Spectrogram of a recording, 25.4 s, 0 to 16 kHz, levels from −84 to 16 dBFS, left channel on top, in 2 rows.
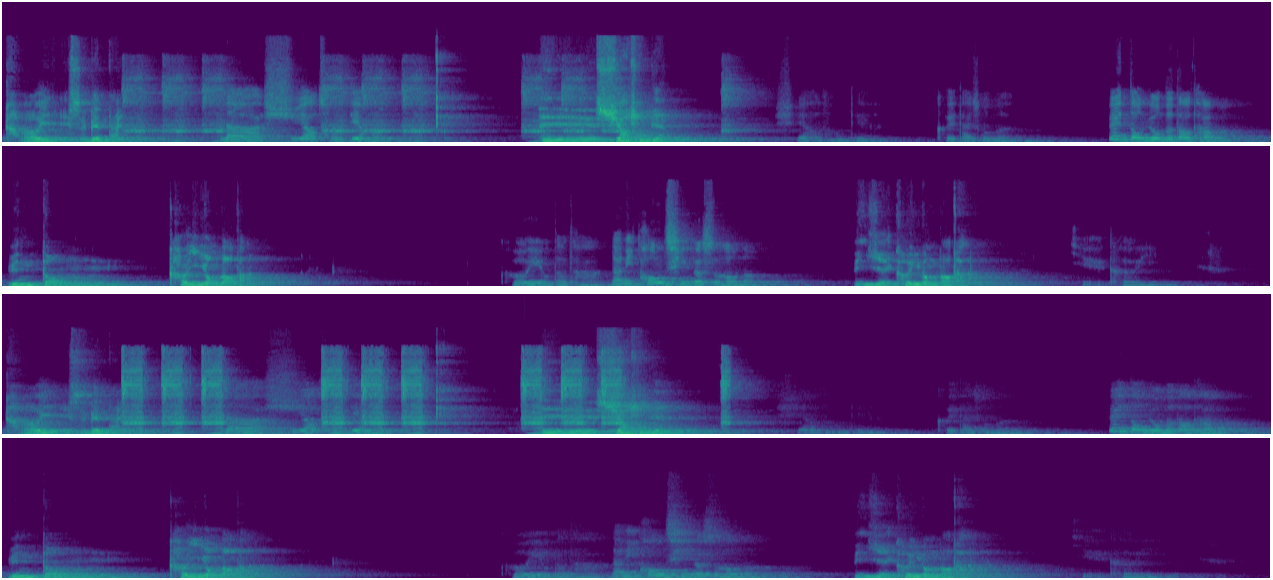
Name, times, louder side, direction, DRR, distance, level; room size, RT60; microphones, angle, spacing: voice 1, 0.0-1.2 5.4-6.6 12.8-13.9 14.4-15.2 21.2-22.4, left 2 dB, 25° left, 4 dB, 0.4 m, -27 dB
sound 1, 1.2-2.3 3.2-4.3 5.2-6.3 7.2-7.3, right 8 dB, 60° right, 0.3 m, -32 dB
voice 2, 2.2-3.9 7.8-8.8 9.4-10.3 11.1-12.3 17.8-20.3 23.5-24.3, left 3 dB, 80° left, 8 dB, 0.6 m, -38 dB
12.0 x 5.5 x 4.9 m, 2.2 s
head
